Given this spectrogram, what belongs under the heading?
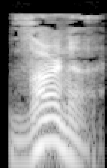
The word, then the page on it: varna: British English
